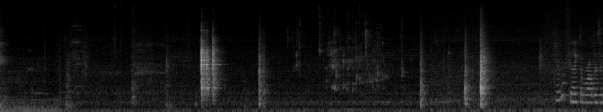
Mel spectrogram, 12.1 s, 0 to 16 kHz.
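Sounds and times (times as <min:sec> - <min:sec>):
water pouring into glass: 0:05.8 - 0:08.0.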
